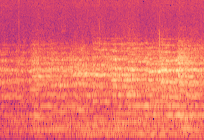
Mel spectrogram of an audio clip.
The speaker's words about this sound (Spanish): Cuando en Asís se oyeron aquellas campanas, todos supieron que era porque Francisco ya había muerto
